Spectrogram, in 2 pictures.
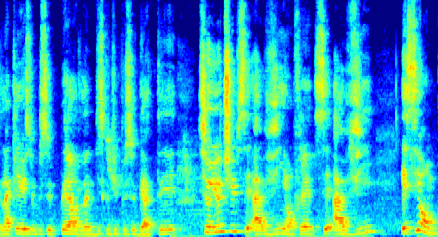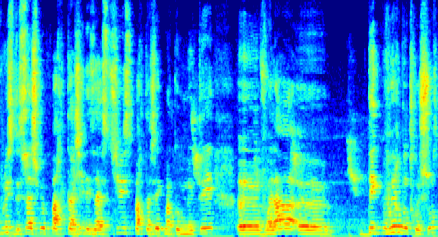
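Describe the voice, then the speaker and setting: Recorded on a distant mic in an echoey room with slight background noise, this woman speaks at normal speed in a mid-range voice. She's a YouTuber from Cameroon chatting casually to camera, repeating phrases and trailing off. Her accent is Cameroonian French with a hint of Belgian.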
